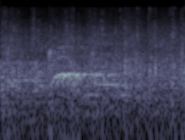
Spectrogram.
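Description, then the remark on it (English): An audience applauds the speaker's wife as she comes to join him, in a dense, steady wash of clapping that holds at an even, moderate loudness throughout, with a brief faint whistle-like tone partway through. “I don't even get people clapping for me.”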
